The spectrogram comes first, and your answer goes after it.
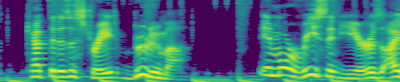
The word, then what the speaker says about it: Buruma: Japanese spellings of Boomers extend the final vowel sound so that it reads buruma a long ah sound at the end of the word is often used as a substitute for our ending ER which you can see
